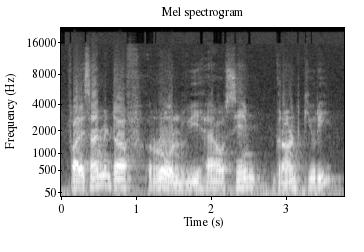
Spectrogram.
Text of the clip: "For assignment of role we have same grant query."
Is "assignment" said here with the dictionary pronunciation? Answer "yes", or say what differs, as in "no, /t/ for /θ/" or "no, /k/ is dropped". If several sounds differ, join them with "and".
yes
